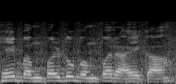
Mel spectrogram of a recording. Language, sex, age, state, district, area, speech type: Marathi, male, 18-30, Maharashtra, Yavatmal, urban, read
